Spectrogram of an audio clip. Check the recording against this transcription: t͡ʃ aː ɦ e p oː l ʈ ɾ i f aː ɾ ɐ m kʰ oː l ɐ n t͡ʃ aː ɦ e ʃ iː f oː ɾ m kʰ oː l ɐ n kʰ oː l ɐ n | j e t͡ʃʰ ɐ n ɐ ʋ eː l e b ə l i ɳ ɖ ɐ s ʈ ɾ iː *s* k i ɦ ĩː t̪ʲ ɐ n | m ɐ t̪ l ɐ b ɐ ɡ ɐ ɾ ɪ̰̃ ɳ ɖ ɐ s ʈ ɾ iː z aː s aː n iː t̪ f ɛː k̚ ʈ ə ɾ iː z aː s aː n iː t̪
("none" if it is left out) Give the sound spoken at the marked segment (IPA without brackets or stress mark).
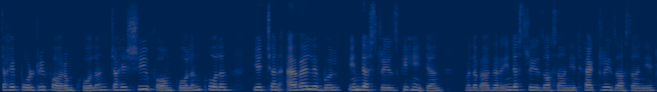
z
